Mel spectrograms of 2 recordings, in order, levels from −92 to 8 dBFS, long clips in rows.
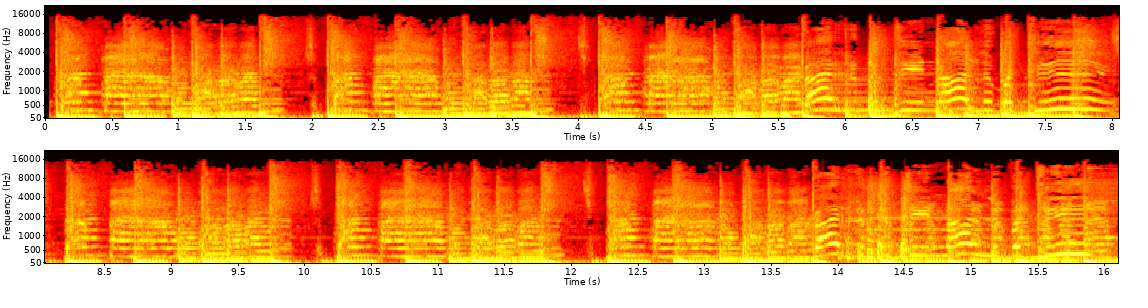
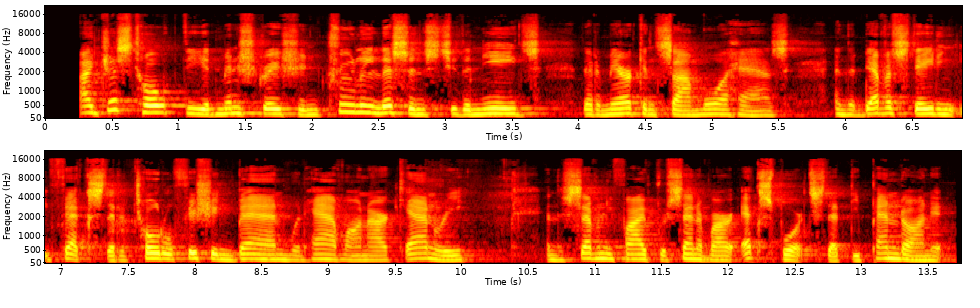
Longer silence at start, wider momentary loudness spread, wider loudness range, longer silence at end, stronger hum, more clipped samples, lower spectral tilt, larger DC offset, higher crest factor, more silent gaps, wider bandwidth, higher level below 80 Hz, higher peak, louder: second, 0.05 s vs 0.25 s; second, 4 LU vs 9 LU; about the same, 1 LU vs 3 LU; about the same, 0 s vs 0.1 s; neither; neither; about the same, -5 dB/octave vs -4 dB/octave; neither; second, 10 dB vs 16 dB; neither; about the same, 15.5 kHz vs 16 kHz; first, -14 dBFS vs -70 dBFS; about the same, 0 dBFS vs 0 dBFS; first, -11 LUFS vs -16 LUFS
